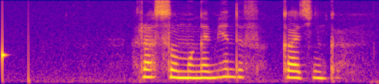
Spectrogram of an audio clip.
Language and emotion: Russian, neutral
